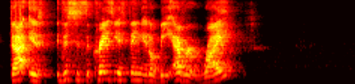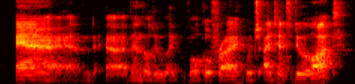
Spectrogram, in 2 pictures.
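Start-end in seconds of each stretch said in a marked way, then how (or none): 0.2-3.2 uptalk, rising uptick at the end on "right". Speaker mimics how celebrities talk, using an uptick accent. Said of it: "uptick accent".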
